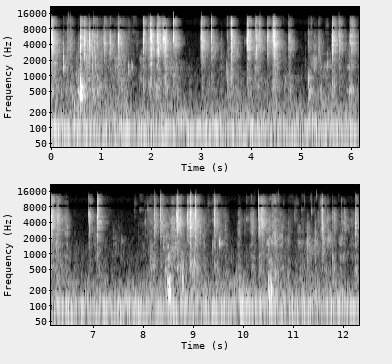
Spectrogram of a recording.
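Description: Two small dogs, a Westie and a Maltipoo, wrestling on a hard floor: their claws click and scrabble on the boards in quick, irregular runs, with a couple of brief low growls in the second half.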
